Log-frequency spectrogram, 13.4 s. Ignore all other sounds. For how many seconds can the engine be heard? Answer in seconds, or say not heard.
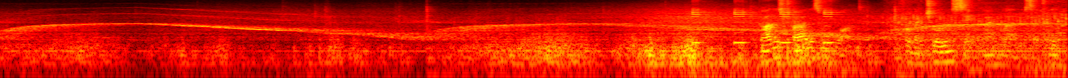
2 s.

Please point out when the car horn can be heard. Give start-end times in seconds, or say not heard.
8.7-10.7.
